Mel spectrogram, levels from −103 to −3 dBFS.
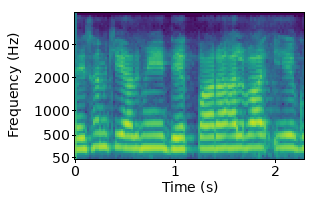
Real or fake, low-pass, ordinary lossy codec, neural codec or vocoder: real; 7.2 kHz; none; none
